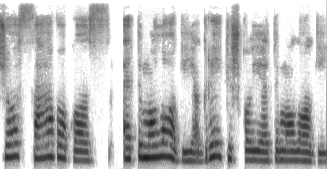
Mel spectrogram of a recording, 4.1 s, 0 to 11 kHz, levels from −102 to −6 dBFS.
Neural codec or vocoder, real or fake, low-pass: none; real; 9.9 kHz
